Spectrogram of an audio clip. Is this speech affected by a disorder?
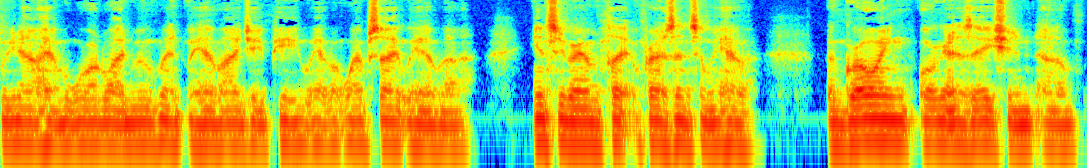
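Yes: Parkinson's disease; right-side weakness at onset, heavy weightlifting slows progression.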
